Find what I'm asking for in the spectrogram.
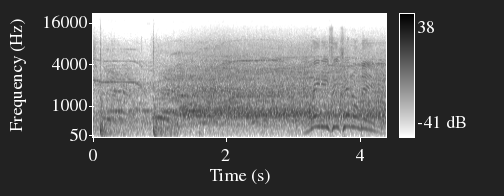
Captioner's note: crowd cheering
